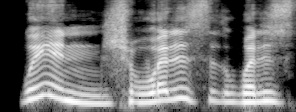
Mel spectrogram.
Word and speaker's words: whinge: You know, like whining. Whinge. Whining. Like, oh. Yeah, it's like... Whinge. Yeah, it's like whining with a G.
